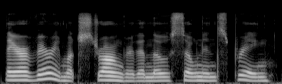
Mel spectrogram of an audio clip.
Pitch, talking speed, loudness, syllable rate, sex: 185 Hz, 215 wpm, -18 LUFS, 5.3 syllables/s, female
